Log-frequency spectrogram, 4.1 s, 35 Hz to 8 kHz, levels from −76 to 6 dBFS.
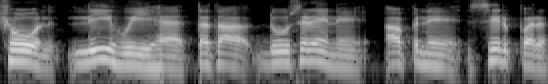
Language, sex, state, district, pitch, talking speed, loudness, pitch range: Hindi, male, Chhattisgarh, Korba, 140 Hz, 160 wpm, -16 LUFS, 115-155 Hz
